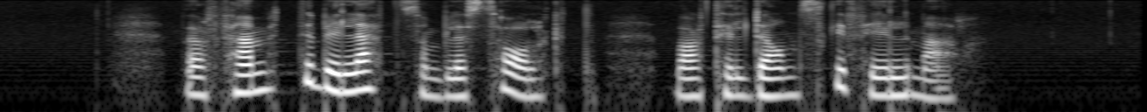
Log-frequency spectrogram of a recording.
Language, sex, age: Norwegian, female, 35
